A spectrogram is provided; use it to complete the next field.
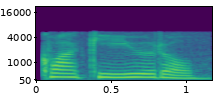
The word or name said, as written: Kwakiutl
